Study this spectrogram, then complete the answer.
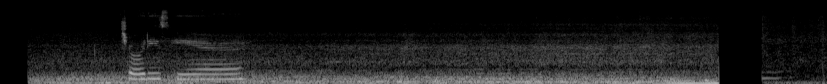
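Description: A car engine hums as a vehicle rolls slowly closer on pavement.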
